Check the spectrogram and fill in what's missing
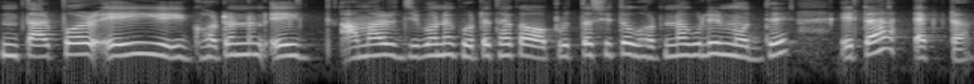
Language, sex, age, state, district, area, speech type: Bengali, female, 18-30, West Bengal, Paschim Bardhaman, urban, spontaneous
